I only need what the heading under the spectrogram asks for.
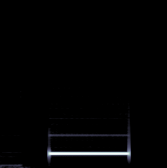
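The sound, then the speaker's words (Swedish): A telephone line tone heard while a call is placed: a single steady, mid-pitched tone lasting about a second, after a brief low rumble, then silence. “Vi ringer upp och gratulerar Lars-Erik Lindgren.”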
